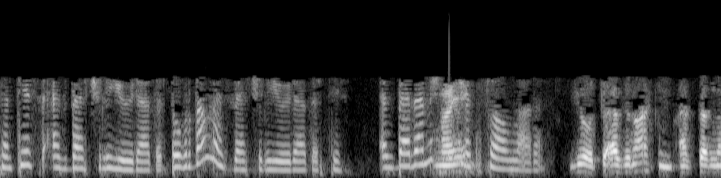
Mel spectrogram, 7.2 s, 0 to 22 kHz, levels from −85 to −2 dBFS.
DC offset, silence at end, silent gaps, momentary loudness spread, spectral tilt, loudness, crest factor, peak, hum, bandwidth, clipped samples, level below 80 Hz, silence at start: under 0.1%; 0 s; none; 13 LU; -3.5 dB/octave; -20 LUFS; 20 dB; 0 dBFS; none; 3.9 kHz; under 0.1%; -60 dBFS; 0 s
